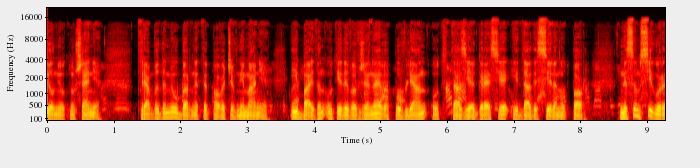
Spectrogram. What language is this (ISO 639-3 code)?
bul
